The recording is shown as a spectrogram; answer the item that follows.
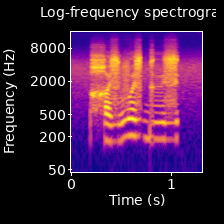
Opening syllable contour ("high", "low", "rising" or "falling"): low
